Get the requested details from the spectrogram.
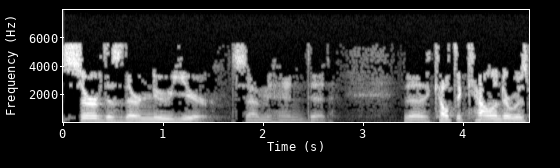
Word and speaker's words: Samhain: So when we talk about the history of the holiday, we need to start with Samhain, or as it's really actually correctly pronounced, Samhain. But I'll pronounce it Samhain. It is spelled Samhain, and that's a Celtic word.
